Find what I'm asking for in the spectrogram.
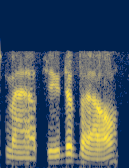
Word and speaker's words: Matthew Dovel: My name is Matthew Dovel. And you did say it correctly. I'm very impressed by that.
